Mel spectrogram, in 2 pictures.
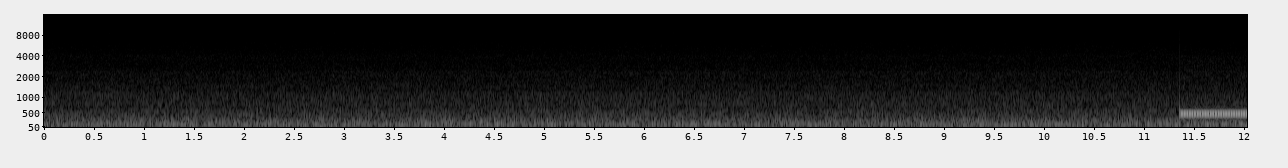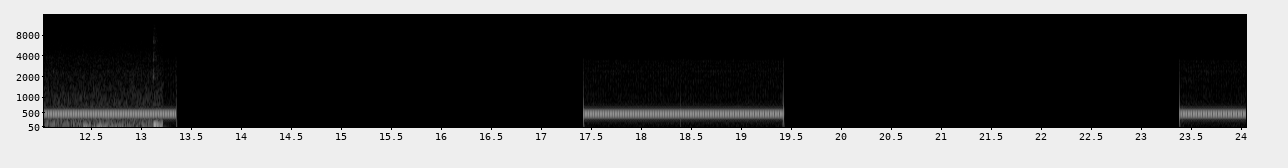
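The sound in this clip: Telephone ringback tone on a call back: about eleven seconds of steady hiss, then a steady two-second ringing tone that repeats with long silent gaps, three bursts in all, the last one cut short.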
